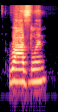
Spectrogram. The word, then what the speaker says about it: Rosalind: Rosalind.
